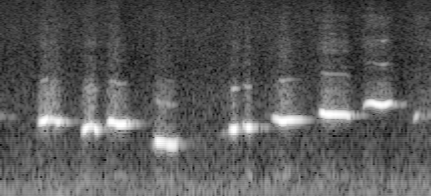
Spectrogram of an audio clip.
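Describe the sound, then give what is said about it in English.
A person whistles a short tune, a string of clear, pitched notes rising and falling in a melodic phrase, with brief gaps between them and no talking. “It's like they whistle part of it.”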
